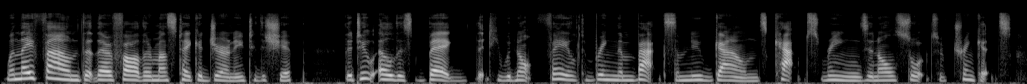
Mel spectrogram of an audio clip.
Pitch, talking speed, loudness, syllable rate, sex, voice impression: 200 Hz, 205 wpm, -21 LUFS, 4.3 syllables/s, female, feminine, adult-like, tensed, powerful, soft, clear, fluent, intellectual, calm, reassuring, elegant, lively, slightly kind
